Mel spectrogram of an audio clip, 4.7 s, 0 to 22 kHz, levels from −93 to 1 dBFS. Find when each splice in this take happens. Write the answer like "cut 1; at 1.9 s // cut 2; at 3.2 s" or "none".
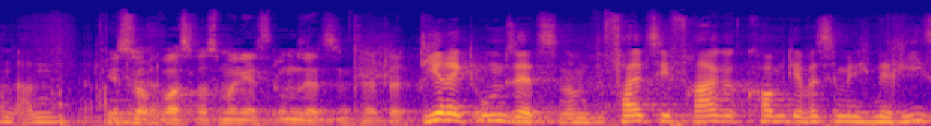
cut 1; at 1.4 s // cut 2; at 3.0 s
